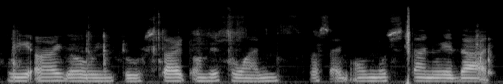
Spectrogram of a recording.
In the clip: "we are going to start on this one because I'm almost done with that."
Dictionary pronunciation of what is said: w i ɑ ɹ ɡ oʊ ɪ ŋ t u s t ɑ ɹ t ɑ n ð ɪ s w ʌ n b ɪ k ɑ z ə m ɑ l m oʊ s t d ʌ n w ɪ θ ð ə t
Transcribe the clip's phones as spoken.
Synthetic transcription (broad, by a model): w i ɑ ɹ ɡ oʊ ɪ ŋ t u s t ɑ ɹ t ɑ n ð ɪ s w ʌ n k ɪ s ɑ ə m ɑ l m oʊ s t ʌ n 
